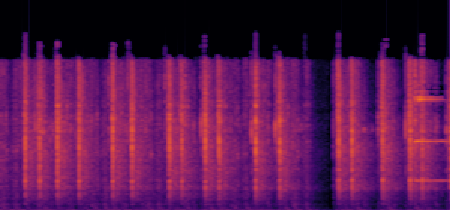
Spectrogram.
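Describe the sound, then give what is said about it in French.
Typewriter keys strike the ribbon in a quick, fairly regular run of many sharp clacks, with one brief pause before the typing resumes. “La machine à écrire.”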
